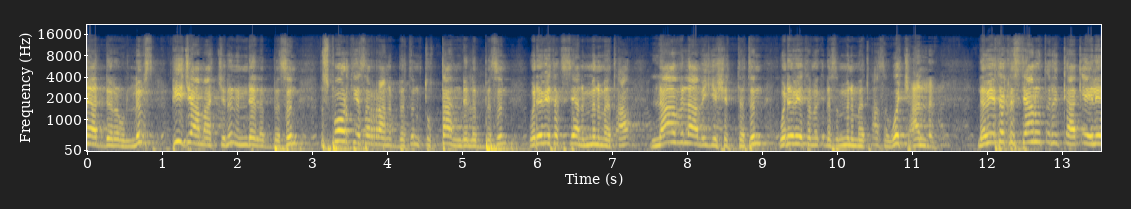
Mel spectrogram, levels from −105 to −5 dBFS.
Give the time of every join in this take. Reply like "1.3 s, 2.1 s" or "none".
none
